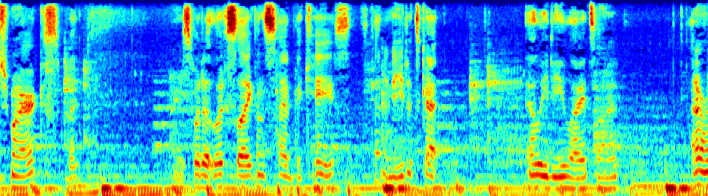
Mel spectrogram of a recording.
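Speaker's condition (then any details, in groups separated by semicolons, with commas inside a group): No condition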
